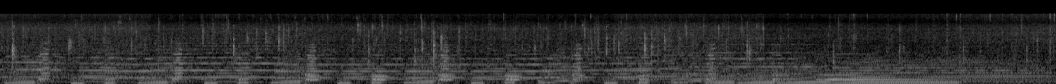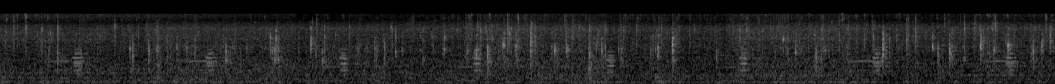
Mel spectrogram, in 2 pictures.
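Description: Breaded surimi patties frying in plenty of oil in a pan: a steady sizzle with many sharp crackling pops. Background music plays over the first half and stops about halfway through.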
